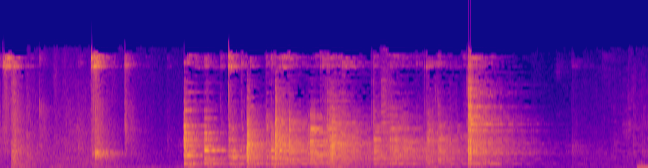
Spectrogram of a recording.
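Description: Metal chain rattling and clinking as it is lowered into a hanging bucket. A few lone clinks come first, then from about two seconds in a quick run of ringing metallic clinks, ending with one sharp clink near the five-second mark.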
